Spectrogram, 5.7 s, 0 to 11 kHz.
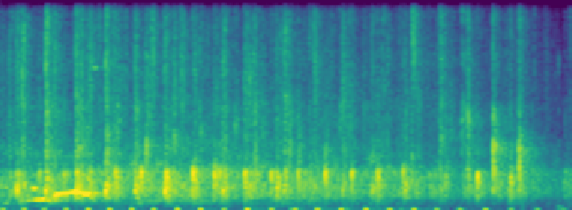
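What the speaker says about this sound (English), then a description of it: "Let's give her a really big hand for her work." Applause from the audience at a 2023 city council candidate forum for a departing council colleague, steady dense clapping over a rhythmic low thumping, holding level throughout.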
